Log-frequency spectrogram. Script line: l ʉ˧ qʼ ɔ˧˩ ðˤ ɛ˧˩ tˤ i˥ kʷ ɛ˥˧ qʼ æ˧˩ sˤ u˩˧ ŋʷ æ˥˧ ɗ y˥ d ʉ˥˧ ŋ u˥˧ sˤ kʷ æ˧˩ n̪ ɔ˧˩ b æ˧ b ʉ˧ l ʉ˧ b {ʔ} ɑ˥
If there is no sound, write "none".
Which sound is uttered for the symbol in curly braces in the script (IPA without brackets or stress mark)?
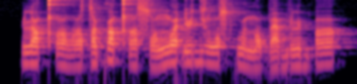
ʔ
